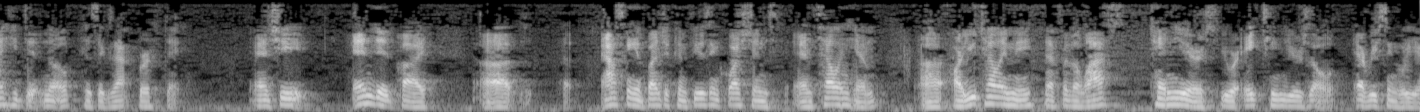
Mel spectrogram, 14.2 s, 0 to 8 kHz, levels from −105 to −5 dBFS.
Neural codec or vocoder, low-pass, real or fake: vocoder, 44.1 kHz, 80 mel bands, Vocos; 7.2 kHz; fake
